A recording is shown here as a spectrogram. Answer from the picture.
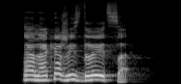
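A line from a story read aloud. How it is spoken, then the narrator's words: Laughing. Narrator (Russian): рассмеялась Итея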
